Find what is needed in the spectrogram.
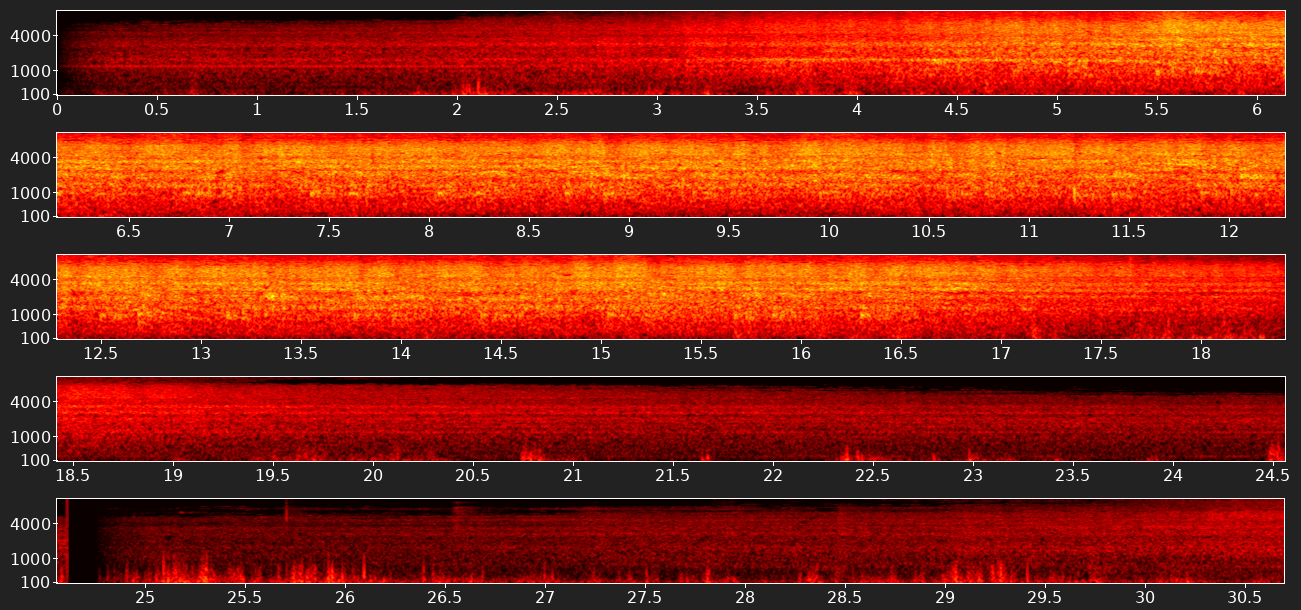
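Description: Freight train of grain hopper wagons passing close at speed: the noise of wheels on rail builds over the first few seconds, holds steady with clickety-clack, then dies away. After an abrupt cut near the end, a quieter, uneven rumble with scattered knocks from another rail vehicle approaching.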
